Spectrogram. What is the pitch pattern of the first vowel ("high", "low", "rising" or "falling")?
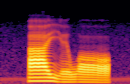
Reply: high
